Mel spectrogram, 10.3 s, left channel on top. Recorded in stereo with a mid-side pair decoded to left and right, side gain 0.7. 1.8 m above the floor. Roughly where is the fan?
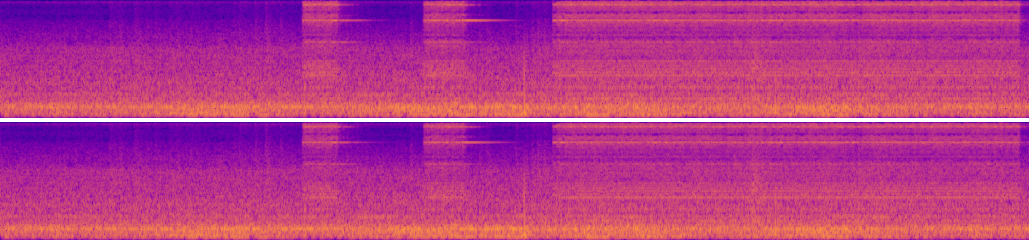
Ahead.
